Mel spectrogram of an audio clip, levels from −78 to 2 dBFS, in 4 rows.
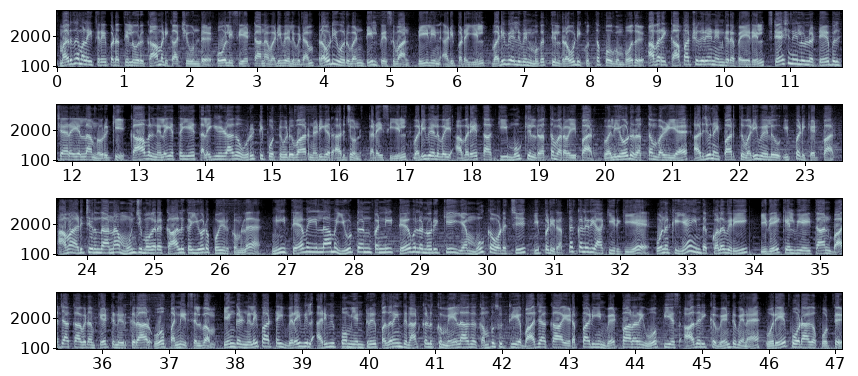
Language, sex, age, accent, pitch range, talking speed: Tamil, male, 30-49, native, 135-175 Hz, 125 wpm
